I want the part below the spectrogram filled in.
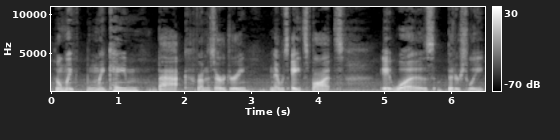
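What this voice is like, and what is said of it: Emotional voice cracking slightly. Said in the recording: “my voice cracking a little ... that will always be emotional for me”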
